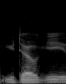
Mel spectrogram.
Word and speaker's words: Udogie: Udogie is probably going to be number one.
